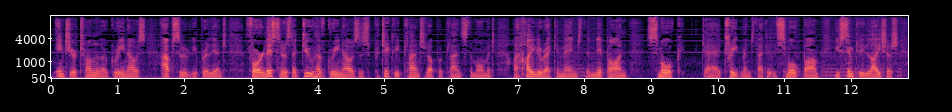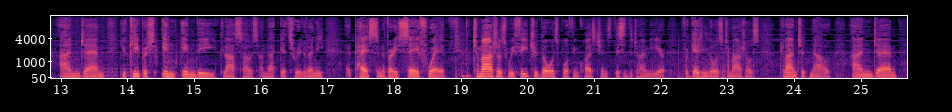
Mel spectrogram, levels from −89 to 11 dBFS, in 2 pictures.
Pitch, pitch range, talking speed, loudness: 115 Hz, 105-125 Hz, 180 wpm, -22 LUFS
